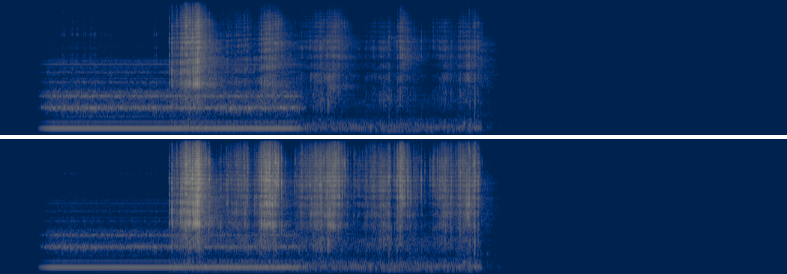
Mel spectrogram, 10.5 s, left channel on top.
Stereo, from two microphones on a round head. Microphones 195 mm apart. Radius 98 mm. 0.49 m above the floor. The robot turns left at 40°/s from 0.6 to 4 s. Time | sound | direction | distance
2.2 | chewing | 10° right (ahead or behind) | 0.9 m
